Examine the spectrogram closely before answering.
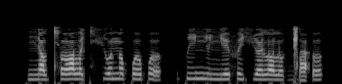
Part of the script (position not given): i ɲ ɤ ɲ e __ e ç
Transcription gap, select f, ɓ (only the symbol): f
